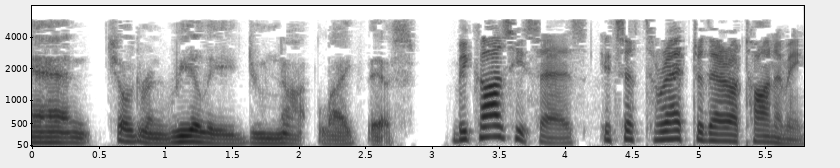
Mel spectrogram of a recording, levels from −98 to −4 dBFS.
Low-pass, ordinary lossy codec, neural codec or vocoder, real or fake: 7.2 kHz; MP3, 24 kbps; none; real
